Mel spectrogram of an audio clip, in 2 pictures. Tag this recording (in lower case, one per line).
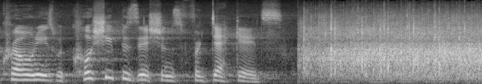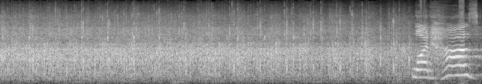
monologue
female speech
speech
